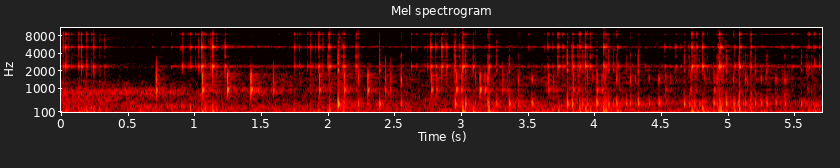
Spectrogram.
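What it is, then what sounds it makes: Glass cup, tapped and scratched. A small, empty, hollow clear drinking cup, likely glass though possibly clear plastic, is held in both hands close to the mic and tapped and scratched with fingertips and fingernails. Quick, irregular clinks and ticks come in dense clusters over a soft scratchy rustle, each with a brief bright ring that dies away almost at once.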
